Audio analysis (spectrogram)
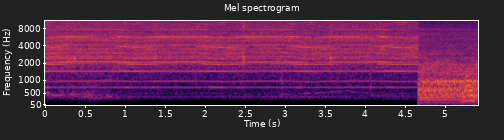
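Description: A planer flattens a glued wooden ring for a segmented bowl, giving a loud, continuous, close-up machine roar with the cutting noise steady throughout, then shifting abruptly just before the end.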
